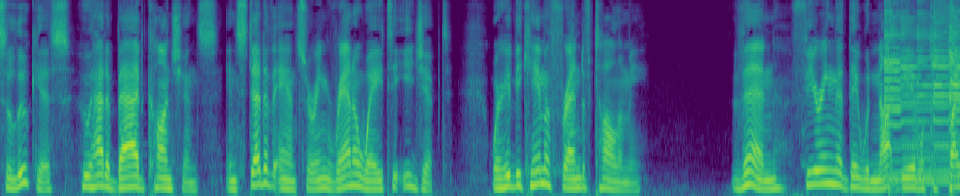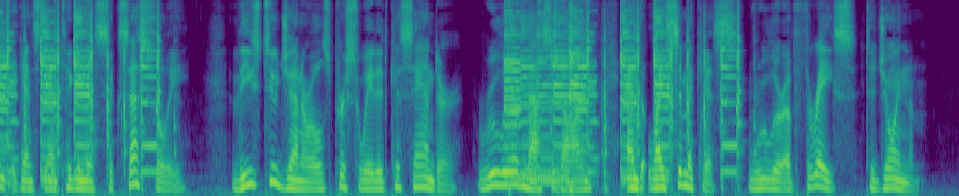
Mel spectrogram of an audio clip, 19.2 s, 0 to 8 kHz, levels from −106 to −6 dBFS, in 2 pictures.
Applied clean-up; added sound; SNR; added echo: none; Electric guitar; 3 dB; none.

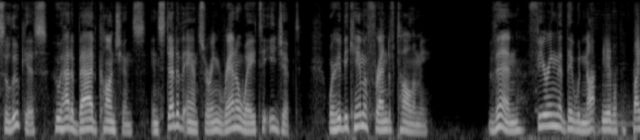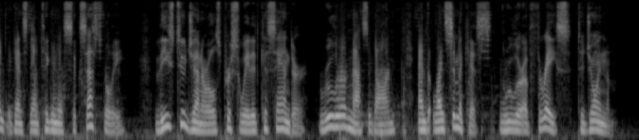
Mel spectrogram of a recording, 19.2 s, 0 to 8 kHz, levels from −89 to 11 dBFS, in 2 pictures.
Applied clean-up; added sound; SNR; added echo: neural separator model SepFormer DNS4.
